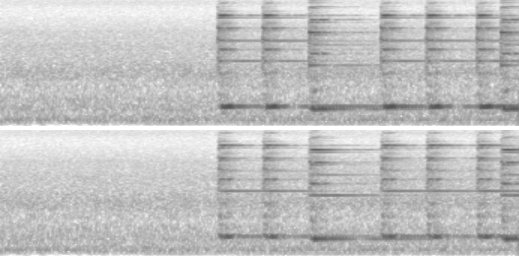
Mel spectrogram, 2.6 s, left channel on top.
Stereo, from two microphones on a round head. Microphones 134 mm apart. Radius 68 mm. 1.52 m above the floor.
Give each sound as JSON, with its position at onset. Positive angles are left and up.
{"t": 1.1, "sound": "a doorbell", "side_deg": 65, "distance_m": 1.9}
